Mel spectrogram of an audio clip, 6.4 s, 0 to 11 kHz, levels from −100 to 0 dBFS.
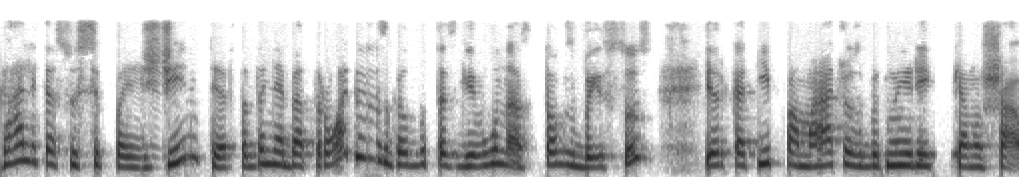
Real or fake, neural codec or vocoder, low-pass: real; none; 7.2 kHz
